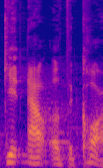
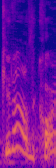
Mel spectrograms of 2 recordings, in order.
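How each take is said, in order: First: Low, level imitation of an officer; firm police order. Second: High-pitched mock disbelief; incredulous echo. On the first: Officers ordering the driver out, firm and low. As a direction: lower the pitch and repeat the order firmly. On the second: Driver echoing the police order back, high and incredulous. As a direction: squeak the order back in a much higher voice.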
